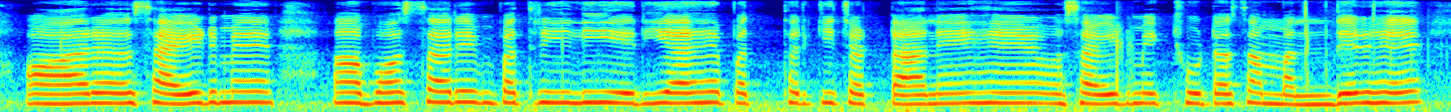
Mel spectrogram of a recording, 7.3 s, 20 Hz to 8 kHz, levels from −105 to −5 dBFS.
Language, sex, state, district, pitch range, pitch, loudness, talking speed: Hindi, female, Uttar Pradesh, Jalaun, 255-275 Hz, 270 Hz, -24 LUFS, 175 wpm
